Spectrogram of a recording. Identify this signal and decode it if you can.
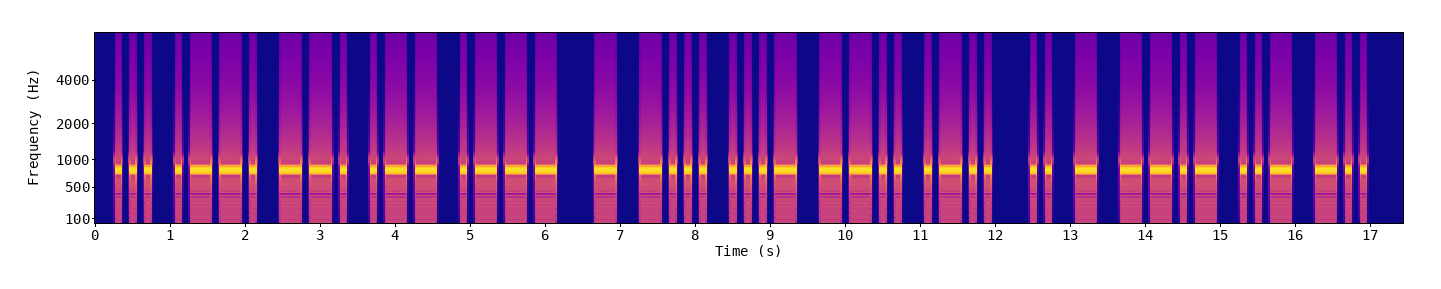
Morse code, heard as a keyed tone, about 12 wpm, 800 Hz. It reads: SPGWJ TBVZL ITQUD
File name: Morse / ltr-12wpm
